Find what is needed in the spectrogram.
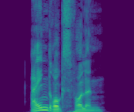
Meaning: inflection of eindrucksvoll: 1. strong genitive masculine/neuter singular 2. weak/mixed genitive/dative all-gender singular 3. strong/weak/mixed accusative masculine singular 4. strong dative plural
- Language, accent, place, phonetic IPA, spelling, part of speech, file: German, Germany, Berlin, [ˈaɪ̯ndʁʊksˌfɔlən], eindrucksvollen, adjective, De-eindrucksvollen.ogg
